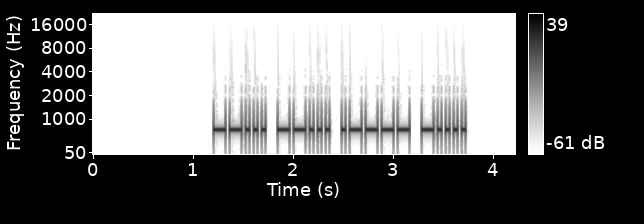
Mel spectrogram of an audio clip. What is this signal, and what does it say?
Morse code, heard as a keyed tone, about 30 wpm, 700 Hz. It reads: 7716
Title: Numbers - 4-Digit 30wpm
